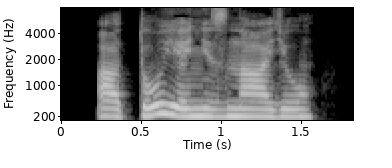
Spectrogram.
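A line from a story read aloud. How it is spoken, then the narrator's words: Dean's dismissive snort. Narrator (Russian): хмыкнул гадский декан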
